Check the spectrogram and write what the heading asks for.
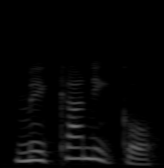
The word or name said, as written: mecanico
